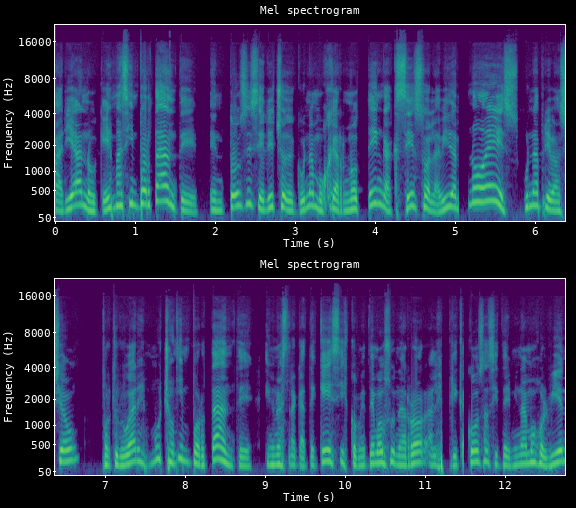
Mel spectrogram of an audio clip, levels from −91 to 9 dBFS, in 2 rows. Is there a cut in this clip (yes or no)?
yes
